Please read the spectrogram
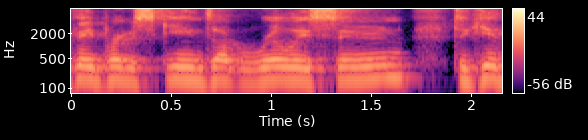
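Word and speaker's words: Skenes: Is Skeens the pronunciation? – Skeens.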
